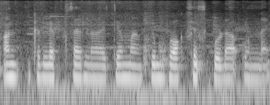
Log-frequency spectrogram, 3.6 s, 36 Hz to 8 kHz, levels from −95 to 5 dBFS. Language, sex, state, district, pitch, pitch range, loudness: Telugu, male, Andhra Pradesh, Sri Satya Sai, 140 Hz, 135-145 Hz, -16 LUFS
